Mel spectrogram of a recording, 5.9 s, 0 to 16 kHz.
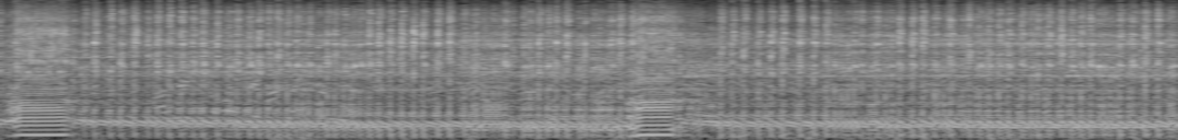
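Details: Chinese counterfeit chainsaw sold as a Stihl (MS 461), newly assembled and first start attempt: saw catches and holds a steady high buzzing run with brief revs at start and around three seconds; starts and runs fine.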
